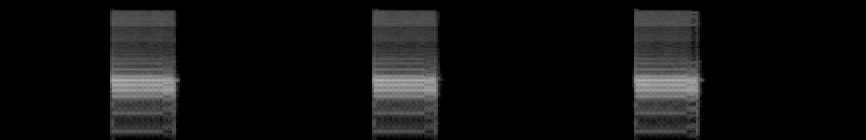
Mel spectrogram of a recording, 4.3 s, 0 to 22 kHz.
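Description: Emergency Alert System end-of-message (EOM) data bursts: three short, identical buzzy digital bursts about 1.3 seconds apart, the encoder's signal that the alert has ended.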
